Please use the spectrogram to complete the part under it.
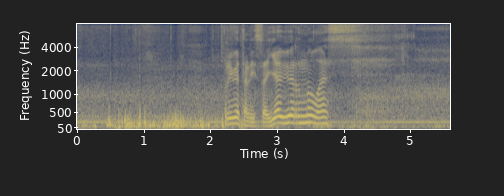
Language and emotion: Russian, positive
